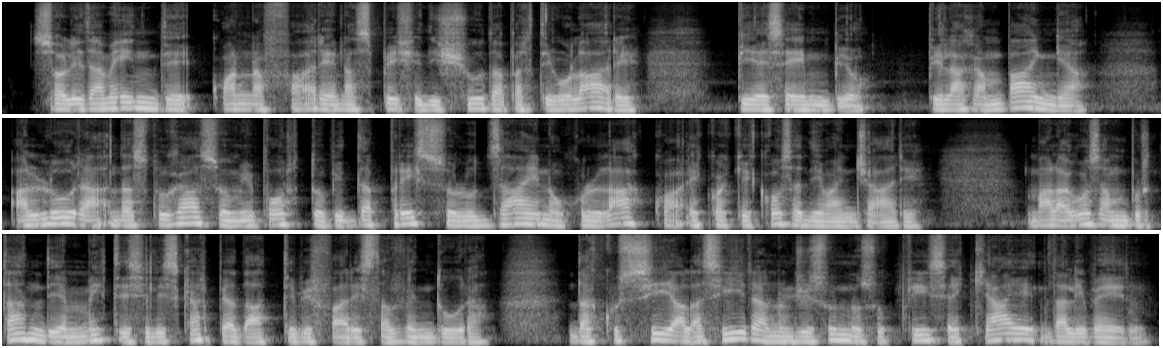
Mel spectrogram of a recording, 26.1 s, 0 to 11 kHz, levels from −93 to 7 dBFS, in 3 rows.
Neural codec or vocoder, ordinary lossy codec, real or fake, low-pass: vocoder, 22.05 kHz, 80 mel bands, WaveNeXt; none; fake; none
